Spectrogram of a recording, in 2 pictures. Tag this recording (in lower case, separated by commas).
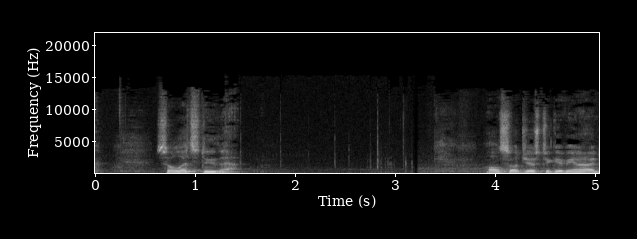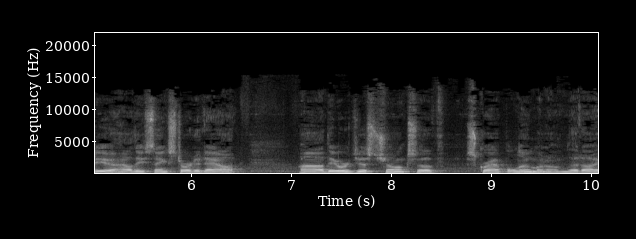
speech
